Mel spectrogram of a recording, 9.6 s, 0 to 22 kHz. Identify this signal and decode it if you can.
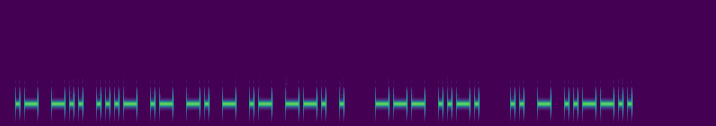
Morse code, heard as a keyed tone, about 20 wpm, 700 Hz. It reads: ADVANTAGE OF IT?
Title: Sentences from Top 1000 Words - Review Part 6 - 20wpm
